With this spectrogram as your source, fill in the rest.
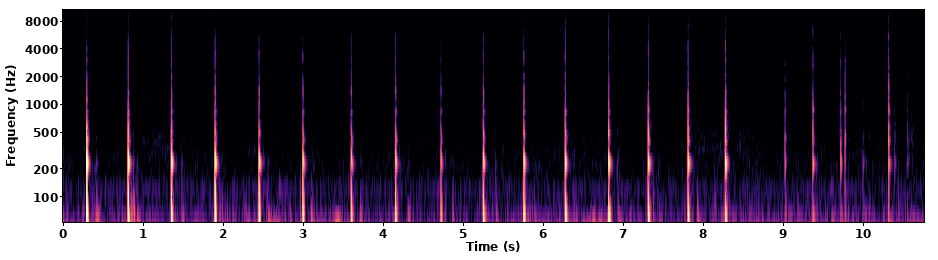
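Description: A hollow white plastic lotion bottle with a label is held sideways and tapped with fingertips and nails, 21 times at a slow, steady pace. Each tap is a short, dry knock with a low hollow tone around 230 Hz and a quick clicky edge that dies away almost at once, over a quiet low background hum.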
